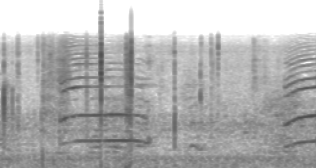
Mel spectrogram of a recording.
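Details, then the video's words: Pet cat being coaxed to wake, letting out a drawn-out level meow, then a rising meow at the end, among a person's speech and small clicks. "Talking Cat"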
